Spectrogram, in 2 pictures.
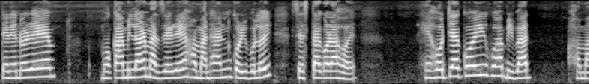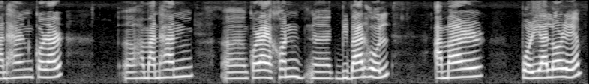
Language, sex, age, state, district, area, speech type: Assamese, female, 18-30, Assam, Dhemaji, rural, spontaneous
